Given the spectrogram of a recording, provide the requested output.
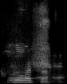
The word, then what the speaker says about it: water: Water. R-nya hilang, T-nya dibaca jelas. T-nya dibaca jelas. Bacanya adalah Water. water. Coba. Water. Jangan sampai ada R.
